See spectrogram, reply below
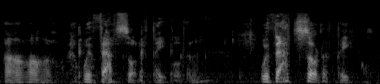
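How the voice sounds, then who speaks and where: A man's voice: lowish voice, moderate pace, sharp tone, slight background noise. A man giving a theatrical, pompous dramatic reading of comic prose in a mock-grave manner. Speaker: reader of a humorous article.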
